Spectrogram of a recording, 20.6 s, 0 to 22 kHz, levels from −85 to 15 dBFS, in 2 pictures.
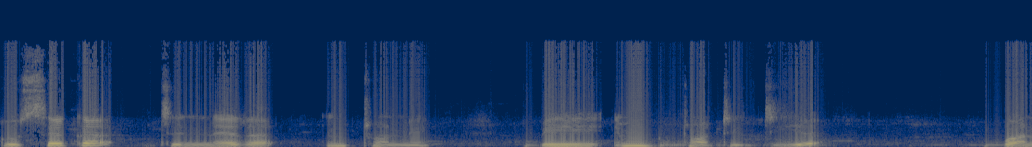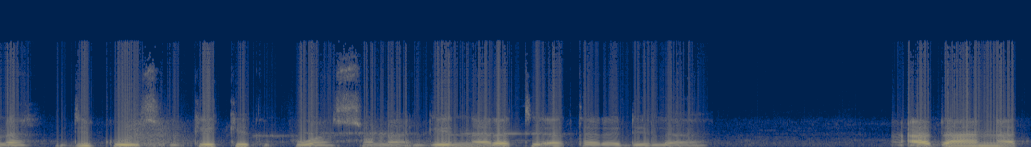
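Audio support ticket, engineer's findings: Block size mismatch (padded), throughout: 91.9 Hz buzz, speech slowed to 0.533x at about normal pitch. Fits 256-sample writes zero-padded into 480-sample reads. Waveform: regular flat gaps. Spectrogram: vertical stripes.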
